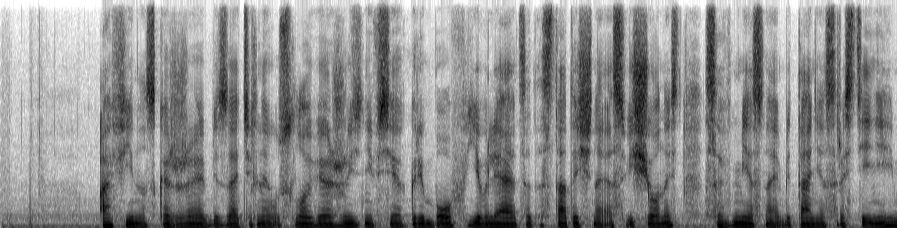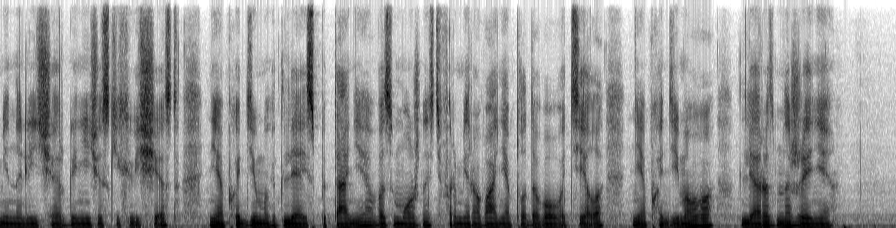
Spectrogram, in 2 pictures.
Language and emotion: Russian, neutral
